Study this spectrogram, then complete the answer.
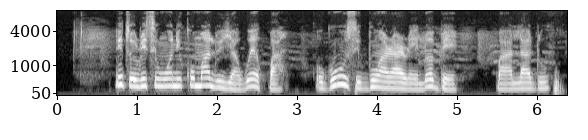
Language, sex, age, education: Yoruba, female, 15-29, tertiary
